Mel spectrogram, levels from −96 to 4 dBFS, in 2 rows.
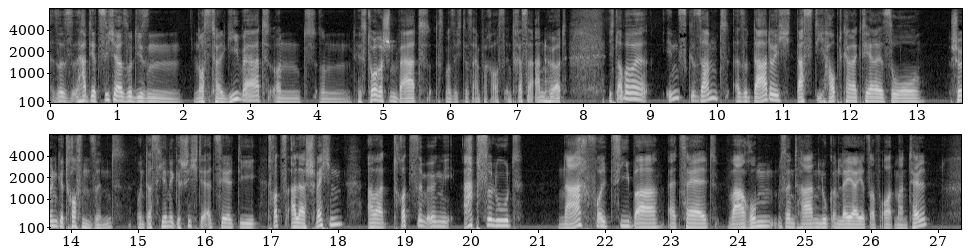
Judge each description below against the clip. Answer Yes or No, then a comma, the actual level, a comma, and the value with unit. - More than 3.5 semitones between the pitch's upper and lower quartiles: Yes, average, 4.4 semitones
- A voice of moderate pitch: No, low, 120 Hz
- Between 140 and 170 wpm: No, average, 130 wpm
